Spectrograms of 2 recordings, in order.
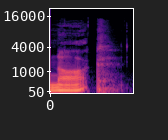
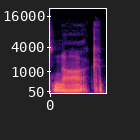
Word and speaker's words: Ngoc: I mean, we have a person that we've work a customer of, and she pronounces her name Knock. I think it's an anglicization. It's spelled N-G-O-C. – Yeah. – So she goes Knock because I think she wants people to have an easy pronunciation, but yeah.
